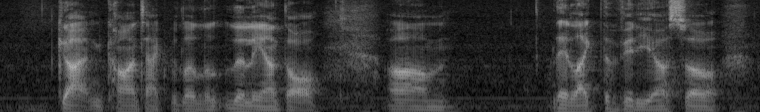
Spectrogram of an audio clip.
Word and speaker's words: Lilienthal: I actually pronounced it Lily Anthem Berlin on this watch when I first got it and goo talking at me again saying hello but it's actually called Lilienthal like with a tal Lily and thought oh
